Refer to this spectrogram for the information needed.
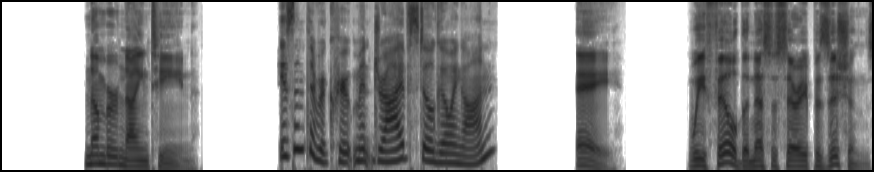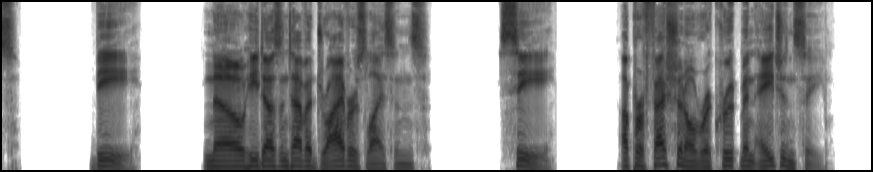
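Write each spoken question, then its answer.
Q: Isn't the recruitment drive still going on?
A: A: We filled the necessary positions.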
